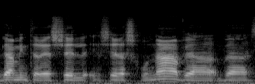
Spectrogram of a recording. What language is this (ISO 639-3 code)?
heb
